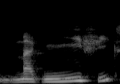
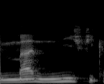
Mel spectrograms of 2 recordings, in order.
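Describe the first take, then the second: First: "magnifique" with a hard g, as "mag-nifique"; "magnifique" mispronounced as "mag-nifique"; wrong pronunciation. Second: "magnifique" slowly, with gn as "ny"; correct pronunciation. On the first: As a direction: sound the g separately in "magnifique". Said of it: "Attention, c'est pas magnifique". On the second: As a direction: say "magnifique" as "ma-nyifique", drawn out. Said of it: "c'est magnifique". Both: Shown as a demonstration.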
